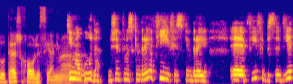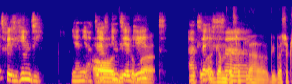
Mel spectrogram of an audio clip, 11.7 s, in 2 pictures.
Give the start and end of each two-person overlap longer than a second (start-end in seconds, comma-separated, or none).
7.7-9.0, 9.7-11.0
